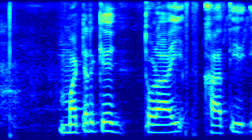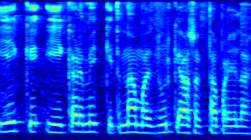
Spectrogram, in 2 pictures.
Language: Bhojpuri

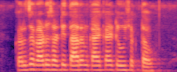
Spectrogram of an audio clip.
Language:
Marathi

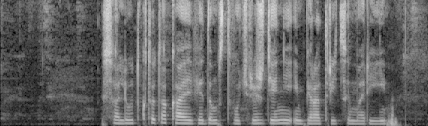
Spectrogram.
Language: Russian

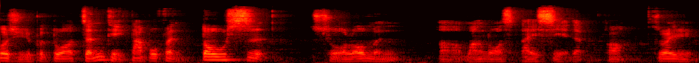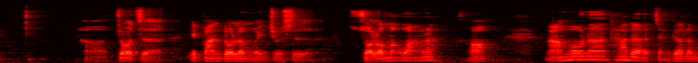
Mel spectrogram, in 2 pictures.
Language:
Chinese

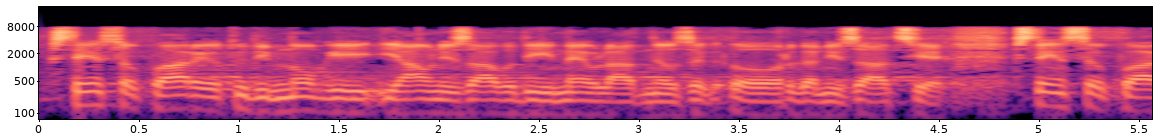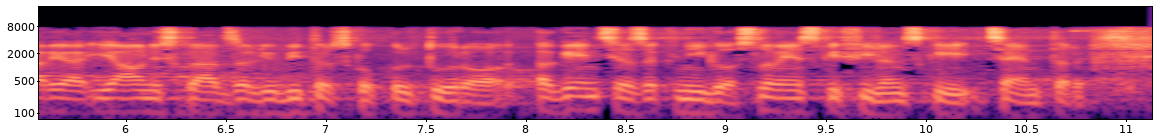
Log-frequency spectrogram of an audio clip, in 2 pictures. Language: Slovenian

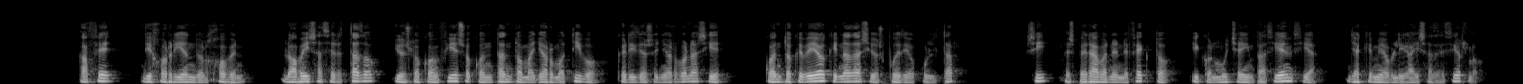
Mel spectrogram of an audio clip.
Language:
Spanish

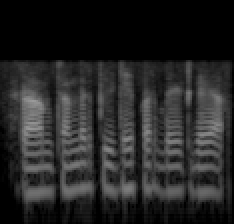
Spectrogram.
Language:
Hindi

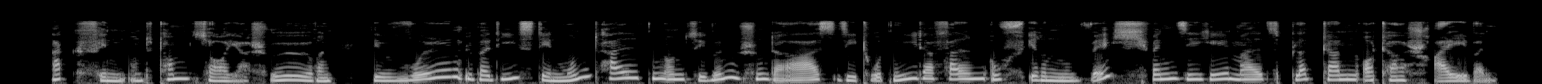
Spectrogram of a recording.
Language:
German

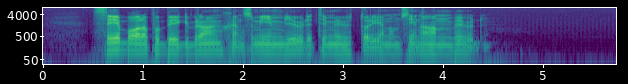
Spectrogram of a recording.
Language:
Swedish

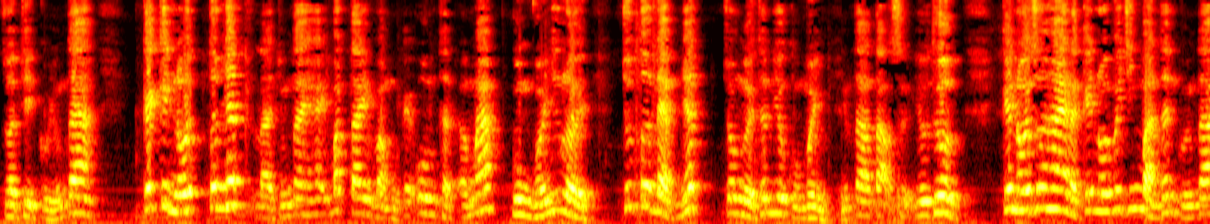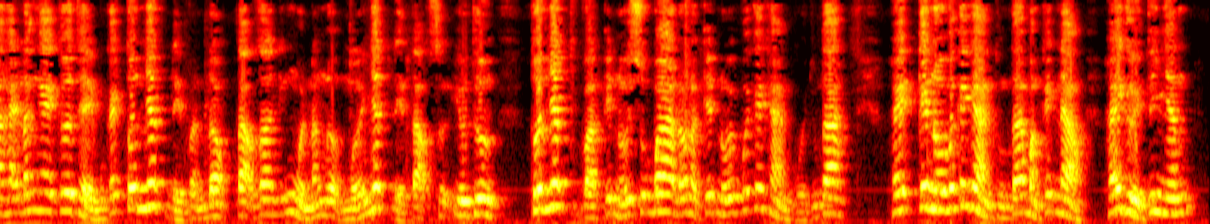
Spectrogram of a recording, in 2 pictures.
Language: Vietnamese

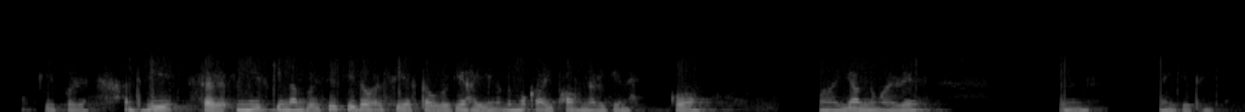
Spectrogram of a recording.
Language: Manipuri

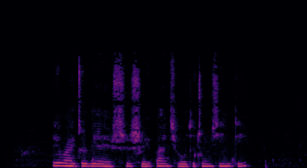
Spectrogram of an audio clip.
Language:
Chinese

